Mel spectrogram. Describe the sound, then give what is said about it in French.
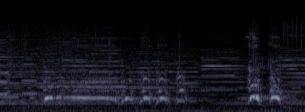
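A dog barks in short, yelping bursts, a few at a time, after an opening drawn-out whine, all over a steady humming musical tone with no one speaking. “Un chien aboya.”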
